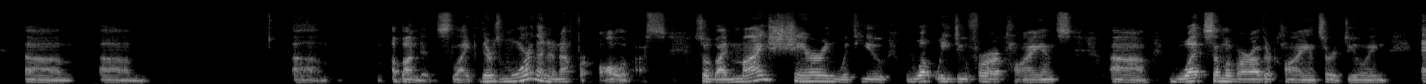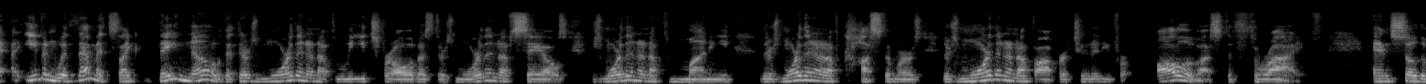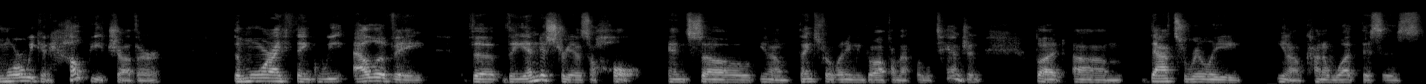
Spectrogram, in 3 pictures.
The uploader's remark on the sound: Listen to this replay of the LIVE webinar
